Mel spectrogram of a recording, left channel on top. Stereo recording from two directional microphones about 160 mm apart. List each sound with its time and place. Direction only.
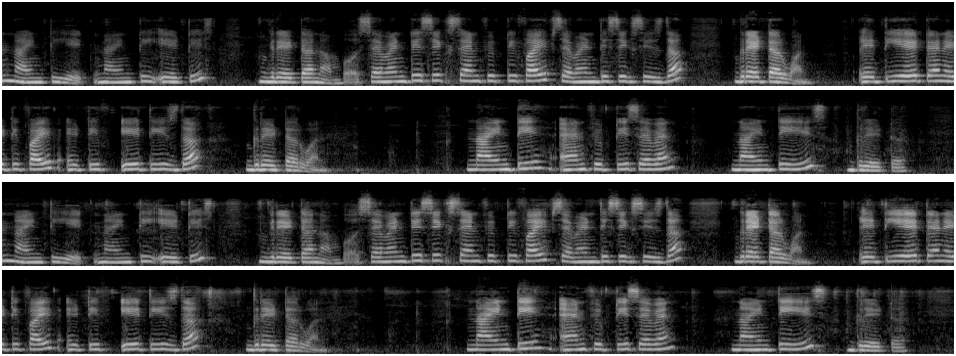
0.0 s a woman's voice: 20° right (ahead or behind)
14.2 s a woman's voice: 20° right (ahead or behind)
